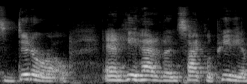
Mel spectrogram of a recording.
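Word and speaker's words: Diderot: 18th century go to dinner Rose encyclopedia it's spelled d-i-d-e-r-t no d-i-d-e-r-o-t the t is silent it's dinner and he had an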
